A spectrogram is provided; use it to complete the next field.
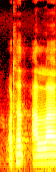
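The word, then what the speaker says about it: الله: অর্থাৎ জবর থাকার কারণে এই লামটাকে আমরা ল একটু মানে মোটা ভার করে পড়বো।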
